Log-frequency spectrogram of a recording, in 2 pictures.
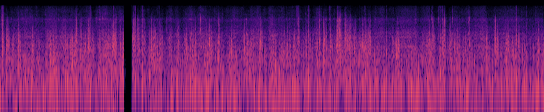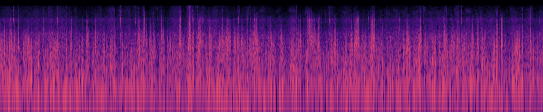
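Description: Wind rush buffeting the microphone at an open door of a moving passenger train, over the train's steady running noise on the rails. The sound drops out for an instant about a second in.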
